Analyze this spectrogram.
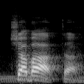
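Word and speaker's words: ciabatta: go about pronouncing it with a typical Italian pronunciation the way they would say it in Italy chab chab chabata all right so instead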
